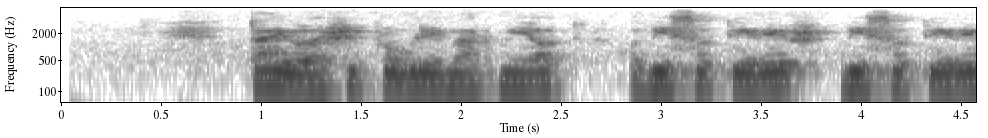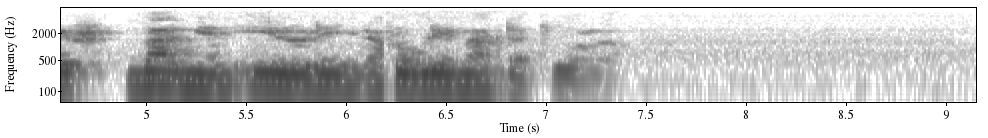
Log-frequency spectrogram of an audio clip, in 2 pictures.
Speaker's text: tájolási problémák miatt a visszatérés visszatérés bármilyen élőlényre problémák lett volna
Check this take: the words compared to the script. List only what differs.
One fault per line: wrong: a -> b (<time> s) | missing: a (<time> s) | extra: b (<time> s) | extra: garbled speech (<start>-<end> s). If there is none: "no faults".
no faults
